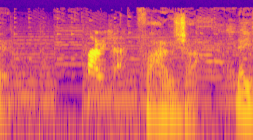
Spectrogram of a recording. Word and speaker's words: Tharja: Tharja.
